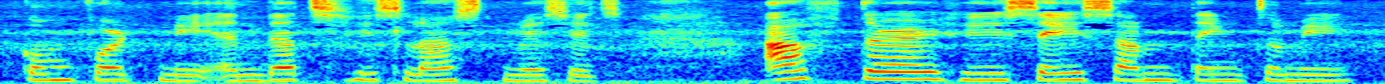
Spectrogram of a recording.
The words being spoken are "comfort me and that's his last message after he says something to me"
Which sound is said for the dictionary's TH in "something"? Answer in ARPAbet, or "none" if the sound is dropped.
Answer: T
